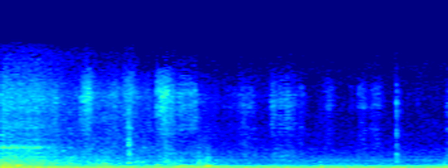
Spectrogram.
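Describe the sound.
Faint, steady scratching of writing during an engineering lecture on virtual work, with soft irregular strokes and no talking.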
